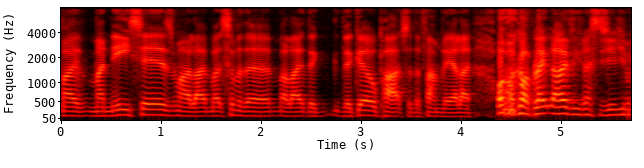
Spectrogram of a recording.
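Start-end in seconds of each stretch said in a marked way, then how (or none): 4.4-5.7 put-on fast, high, loud girly gush; excited squeal. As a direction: gush like starstruck teens. Imitating family girls' excitement.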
